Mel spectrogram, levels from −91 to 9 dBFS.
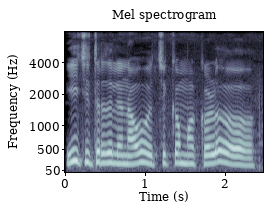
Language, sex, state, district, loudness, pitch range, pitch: Kannada, male, Karnataka, Koppal, -13 LUFS, 185-215 Hz, 195 Hz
